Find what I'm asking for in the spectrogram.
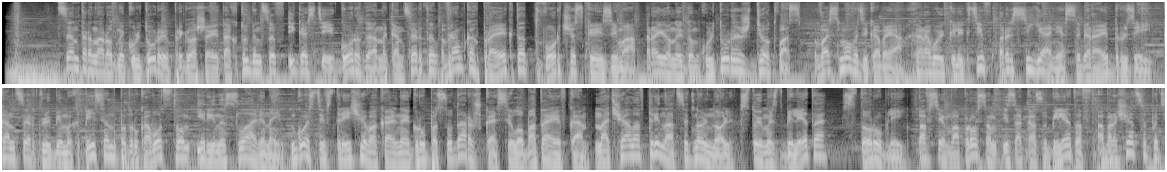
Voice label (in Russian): Reklama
